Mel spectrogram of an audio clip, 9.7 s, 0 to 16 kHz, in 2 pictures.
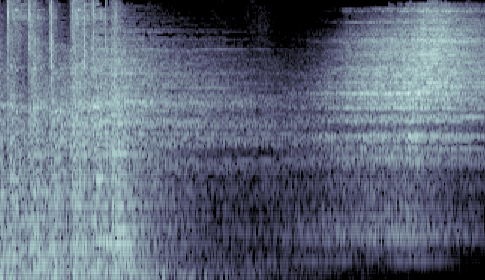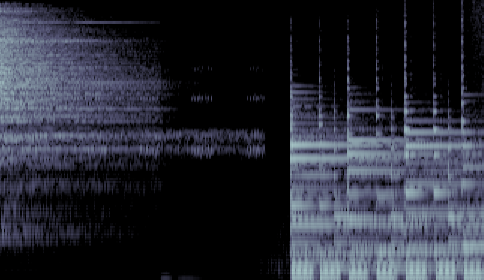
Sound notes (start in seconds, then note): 5.7 crickets chirping; 7.8 tense music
